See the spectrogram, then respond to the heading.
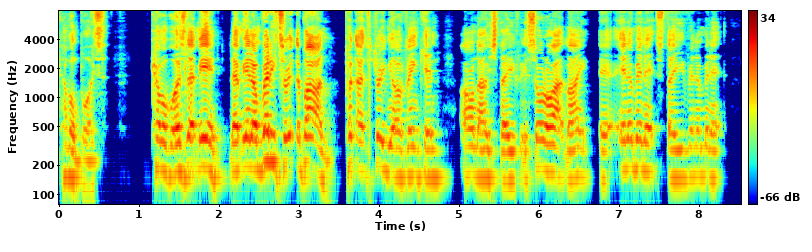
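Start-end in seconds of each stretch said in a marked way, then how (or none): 0.0-4.8 eager, keen, begging, pleading voice. Imitating Steve on his treadmill, impatient to be let in: imitating Steve. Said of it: "He's on his treadmill like this. He's going".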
